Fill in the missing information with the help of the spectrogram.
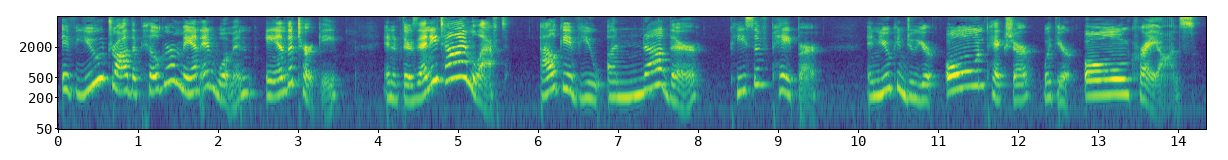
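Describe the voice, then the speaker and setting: A woman reader plays a patient lady art teacher in a children's storybook. She explains carefully and reasonably, in a fairly high voice with plenty of rise and fall. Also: huge pitch swings, slow pace, exaggerated voice. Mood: conciliatory.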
